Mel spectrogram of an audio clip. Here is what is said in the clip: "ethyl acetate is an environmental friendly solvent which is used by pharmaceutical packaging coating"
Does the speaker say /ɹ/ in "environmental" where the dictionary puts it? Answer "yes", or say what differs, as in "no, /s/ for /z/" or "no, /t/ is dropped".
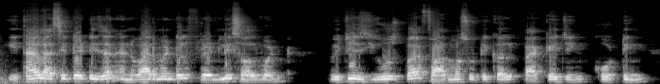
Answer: no, /ɹ/ is dropped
